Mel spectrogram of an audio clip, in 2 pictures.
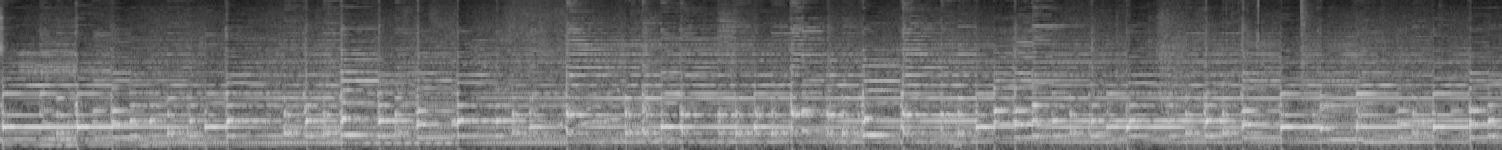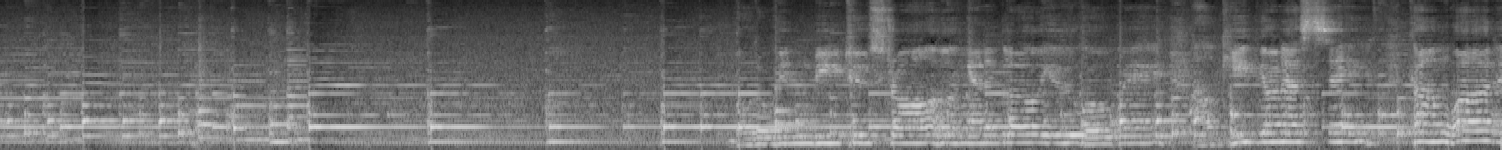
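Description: Banjo picking a melody over the steady, held chords of a harmonium: an instrumental break in an acoustic folk song.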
